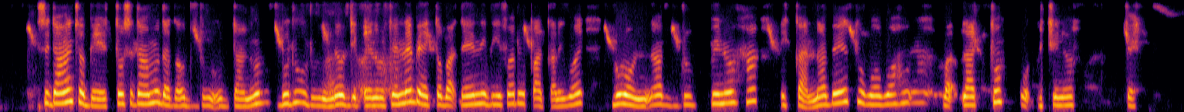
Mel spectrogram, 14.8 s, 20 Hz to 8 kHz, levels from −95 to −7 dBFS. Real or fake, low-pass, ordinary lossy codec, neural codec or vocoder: fake; 7.2 kHz; Opus, 24 kbps; codec, 16 kHz in and 24 kHz out, 1 kbps, XY-Tokenizer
